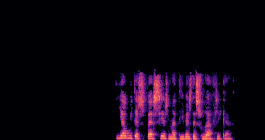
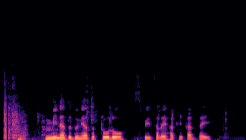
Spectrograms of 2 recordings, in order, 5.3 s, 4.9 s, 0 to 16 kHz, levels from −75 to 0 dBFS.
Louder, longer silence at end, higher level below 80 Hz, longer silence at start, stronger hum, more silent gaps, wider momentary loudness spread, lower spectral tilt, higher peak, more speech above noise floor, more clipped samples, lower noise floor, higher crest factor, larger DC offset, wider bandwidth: about the same, -19 LUFS vs -21 LUFS; about the same, 0.65 s vs 0.7 s; second, -66 dBFS vs -46 dBFS; first, 2.3 s vs 0.1 s; neither; neither; about the same, 14 LU vs 13 LU; second, -3 dB/octave vs -9.5 dB/octave; about the same, -4 dBFS vs -4 dBFS; first, over 70 dB vs 39 dB; neither; first, under -90 dBFS vs -59 dBFS; about the same, 20 dB vs 18 dB; neither; first, 8.4 kHz vs 6.8 kHz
